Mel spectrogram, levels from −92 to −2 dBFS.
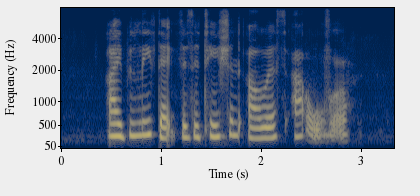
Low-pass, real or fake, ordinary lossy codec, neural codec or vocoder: none; fake; none; codec, 16 kHz, 4 kbps, X-Codec, HuBERT features, trained on LibriSpeech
